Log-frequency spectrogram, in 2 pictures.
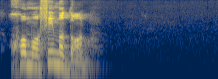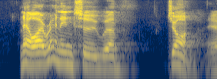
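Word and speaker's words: ὁμοθυμαδόν: And this word, well, some say homothymodon, but it's actually probably more correctly pronounced homothymodon.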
